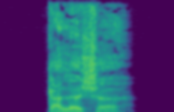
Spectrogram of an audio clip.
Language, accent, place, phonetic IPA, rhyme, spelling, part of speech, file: German, Germany, Berlin, [ˈɡalɪʃə], -alɪʃə, gallische, adjective, De-gallische.ogg
- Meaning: inflection of gallisch: 1. strong/mixed nominative/accusative feminine singular 2. strong nominative/accusative plural 3. weak nominative all-gender singular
